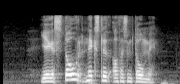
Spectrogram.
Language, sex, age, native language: Icelandic, male, 20-29, Icelandic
